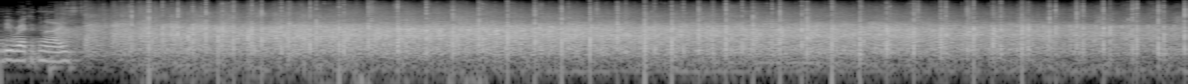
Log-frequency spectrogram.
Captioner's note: applause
